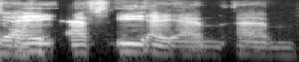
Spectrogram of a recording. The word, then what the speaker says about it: ASEAN: It's ASEAN, so it sounds like Asian.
